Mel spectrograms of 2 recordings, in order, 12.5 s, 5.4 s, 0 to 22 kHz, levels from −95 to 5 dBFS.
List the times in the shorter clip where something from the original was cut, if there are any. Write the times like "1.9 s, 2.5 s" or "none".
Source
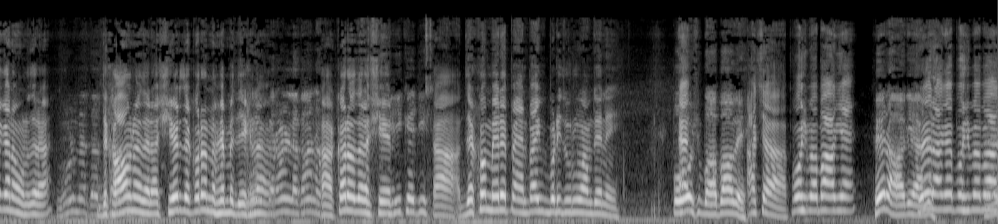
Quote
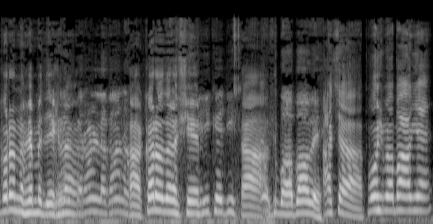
3.4 s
